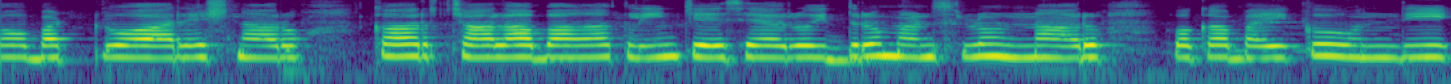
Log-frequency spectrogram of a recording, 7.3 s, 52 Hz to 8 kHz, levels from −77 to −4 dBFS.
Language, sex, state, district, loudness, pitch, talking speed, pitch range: Telugu, female, Andhra Pradesh, Sri Satya Sai, -16 LUFS, 265 Hz, 105 wpm, 260-270 Hz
